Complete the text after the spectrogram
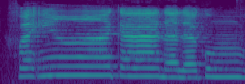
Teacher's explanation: نون کی آواز کو ناک میں چھپا کر بھی پڑھنا ہے اور ایک الف کی مقدار جتنا ٹھہر کر بھی پڑھنا ہے. تو یہاں نون ساکن کے بعد کاف, یہاں نون تنوین کے بعد فا, تو ہم احفا کریں گے, نون کو واضح نہیں پڑھنا.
